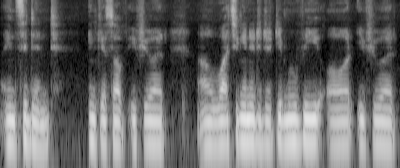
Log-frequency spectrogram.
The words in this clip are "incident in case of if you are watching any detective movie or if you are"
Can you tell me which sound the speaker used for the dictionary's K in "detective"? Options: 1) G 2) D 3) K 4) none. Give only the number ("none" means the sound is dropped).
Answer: 4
